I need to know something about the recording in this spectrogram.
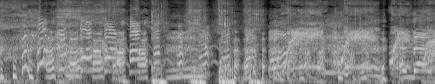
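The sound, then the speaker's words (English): A voice mimics loud wild hog snorts, a rapid run of rough, nasal, breathy bursts lasting several seconds, with some laughing mixed in among them. “And then I look at my phone and I hear just the loudest snorts I've ever heard. Could you impersonate those for us”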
